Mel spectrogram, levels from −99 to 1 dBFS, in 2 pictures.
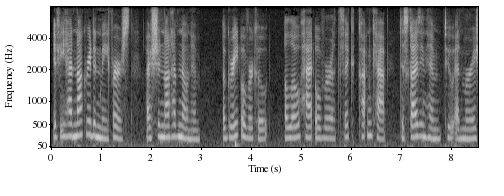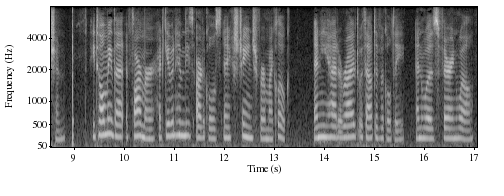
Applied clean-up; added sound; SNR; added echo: none; Bass drum; 16 dB; none.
